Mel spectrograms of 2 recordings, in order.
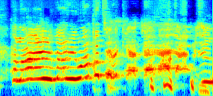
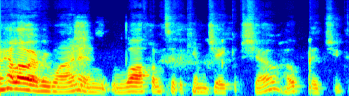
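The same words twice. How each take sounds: First: Very high, loud, racing show welcome; hammed-up, over-excited high-pitched host; adrenaline-fueled excitement. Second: Hushed, low-pitched distinguished host. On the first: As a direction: squeal the welcome in a rush. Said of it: "the adrenaline is going and everything". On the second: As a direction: open the show smooth and refined. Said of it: "that's what I thought in my head". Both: Shown as a demonstration.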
